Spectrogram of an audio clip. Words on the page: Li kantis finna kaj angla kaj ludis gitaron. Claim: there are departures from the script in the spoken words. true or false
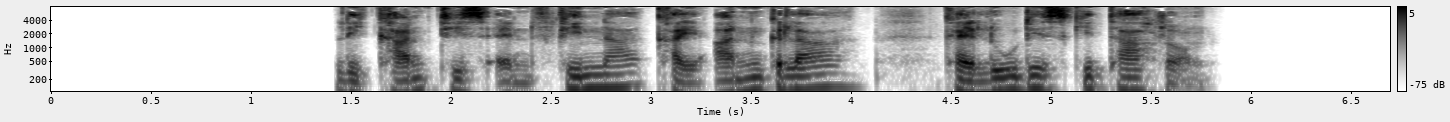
true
